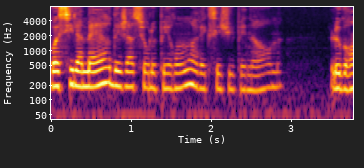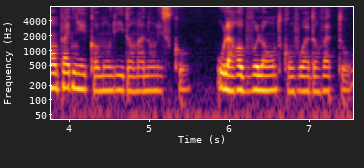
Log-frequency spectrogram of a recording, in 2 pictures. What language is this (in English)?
French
